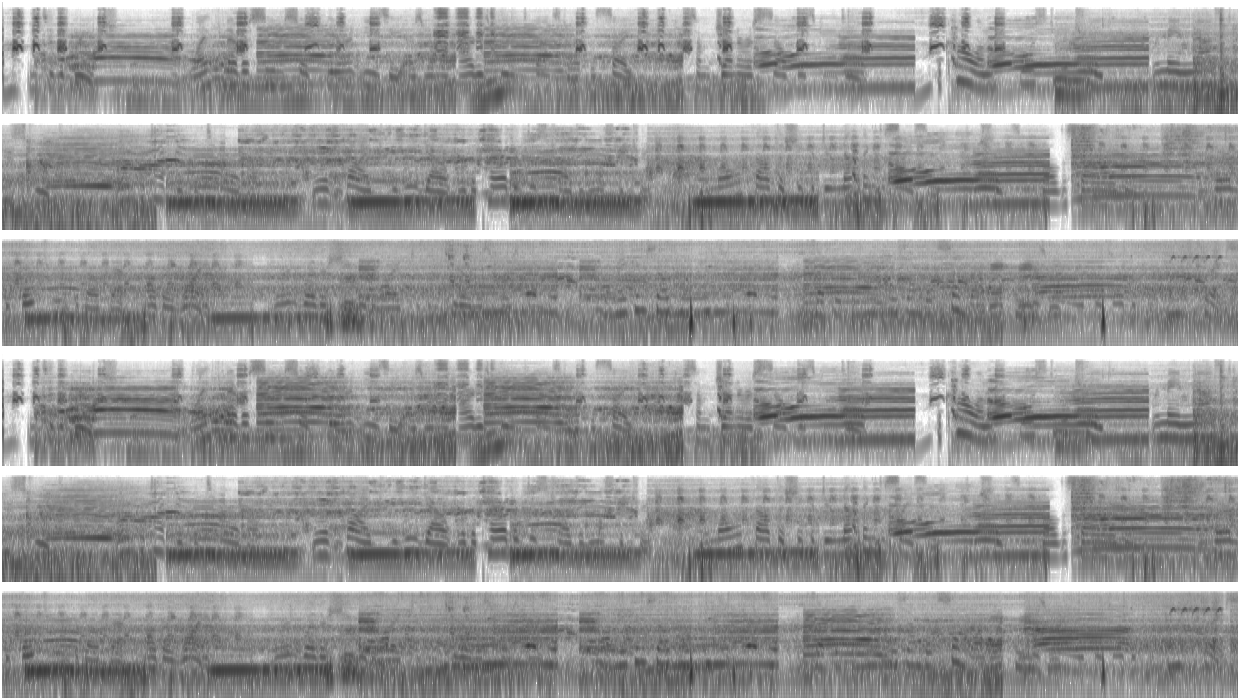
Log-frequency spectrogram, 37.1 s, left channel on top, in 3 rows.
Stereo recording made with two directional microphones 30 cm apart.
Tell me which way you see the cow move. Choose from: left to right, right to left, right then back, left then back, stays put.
left then back.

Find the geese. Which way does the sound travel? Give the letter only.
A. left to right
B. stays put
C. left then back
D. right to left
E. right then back
E.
